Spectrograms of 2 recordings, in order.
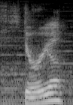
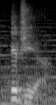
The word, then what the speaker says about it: Stygia: You call him Lazar of Styria? Stygia.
